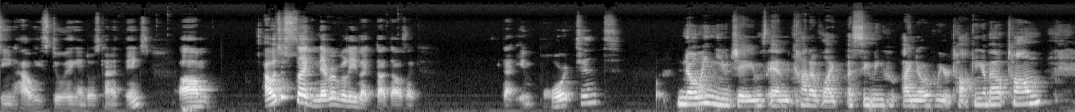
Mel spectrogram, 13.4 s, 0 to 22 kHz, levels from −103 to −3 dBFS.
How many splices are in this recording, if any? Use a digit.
1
